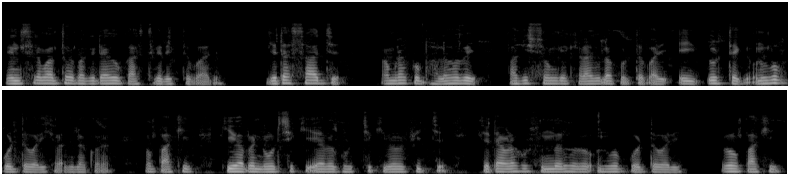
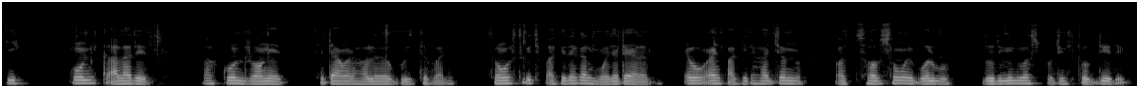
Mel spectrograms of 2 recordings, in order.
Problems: constant background noise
